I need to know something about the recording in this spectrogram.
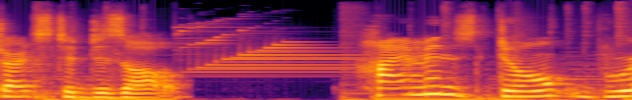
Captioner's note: bells chime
